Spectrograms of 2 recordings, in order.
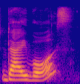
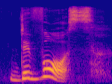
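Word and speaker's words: divorce: इट्स नॉट डाइवोर्स, डिवोर्स, डिवोर्स। इसमें आप ये इस पार्ट को स्ट्रेस करते हो, डिवोर्स, they got अ डिवोर्स, उनका तलाक हो गया।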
